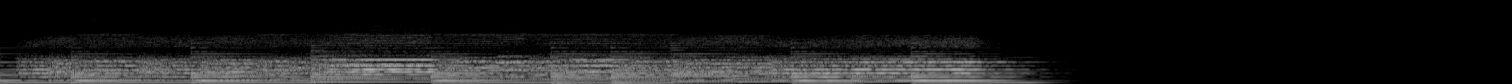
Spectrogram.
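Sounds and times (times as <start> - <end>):
vocal duet: 0.0 - 10.2.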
